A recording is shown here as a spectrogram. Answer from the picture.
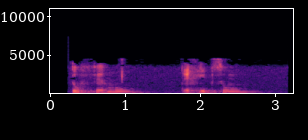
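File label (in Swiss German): "ufwarmung", Alsatian; meteo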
